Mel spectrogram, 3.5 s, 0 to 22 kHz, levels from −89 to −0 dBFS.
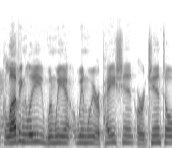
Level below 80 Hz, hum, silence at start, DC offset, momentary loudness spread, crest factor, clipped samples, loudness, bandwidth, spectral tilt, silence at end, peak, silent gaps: -72 dBFS; none; 0 s; under 0.1%; 12 LU; 20 dB; under 0.1%; -31 LUFS; 11.5 kHz; -6 dB/octave; 0 s; -10 dBFS; none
